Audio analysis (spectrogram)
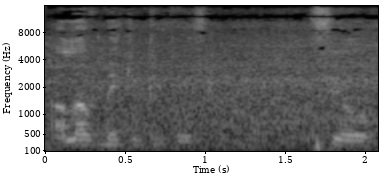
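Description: A young man from Kenya chats loosely and slangily, mixing in Swahili. He is caught by a camera mic a few meters away on an outdoor terrace, with loud noise behind him. His pitch sits in a middle range. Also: monotone, moderate pace, far from the mic. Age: young adult. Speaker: interview guest. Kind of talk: casual chat. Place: outdoor terrace, sunny day.

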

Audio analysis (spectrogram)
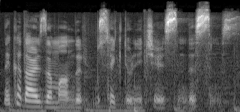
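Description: A woman's voice: on the low side, very fast, creaky. A woman hosting a local TV interview in a chatty, polite, wordy presenting style. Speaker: TV programme host interviewing business owners. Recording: music behind the voice. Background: background music.

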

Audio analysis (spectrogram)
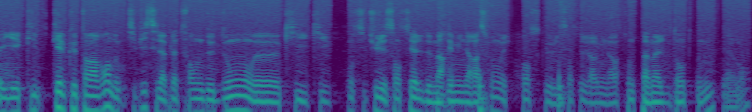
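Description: Man, deep voice, mellow, thoughtful, many fillers, panel guest, handheld mic. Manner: thoughtful, filler-heavy explaining. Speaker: panel guest, video creator. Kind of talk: casual panel talk. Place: classroom panel at a festival.

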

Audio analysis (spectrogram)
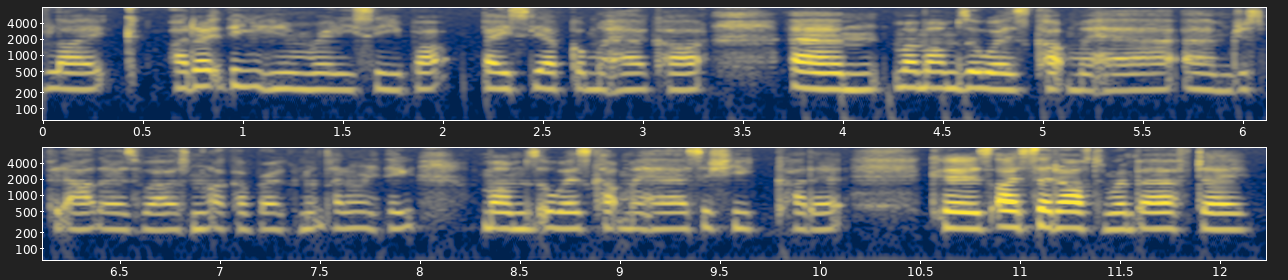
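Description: A woman, chatting casually to a phone camera at home in a husky, strained voice, rambling with lots of fillers. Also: a little high, level tone, fast talker, mellow. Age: 20s. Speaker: vlogger. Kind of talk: casual vlog chat. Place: indoors at home, bedroom and kitchen. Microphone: phone camera held at arm's length.

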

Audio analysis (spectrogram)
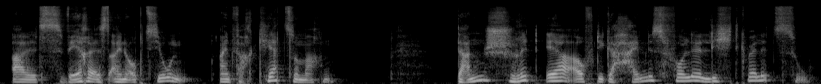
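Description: Casting: male narrator in his thirties for comic sci-fi, expressive, swooping pitch, deliberate slow tempo. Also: breathy edge. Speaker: author-narrator of a story podcast. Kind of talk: scripted narration of comic science fiction.

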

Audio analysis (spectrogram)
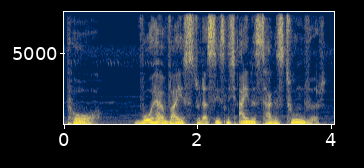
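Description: Man voicing a deep, husky pandaren uncle. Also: very animated, takes it slowly, mellow, faint music behind, full character voice. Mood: puzzled. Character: earnest, reasoning older male pandaren brewmaster, protective uncle.

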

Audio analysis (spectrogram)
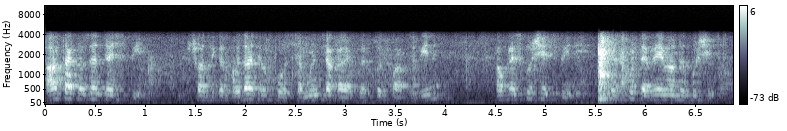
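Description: Older man preaching in an echoey church. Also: fairly high pitch. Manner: measured, explanatory preaching with pauses and restarts. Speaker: priest. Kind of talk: sermon. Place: large Orthodox church interior, indoors. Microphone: far camera. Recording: tinny, echoey church recording with hiss.

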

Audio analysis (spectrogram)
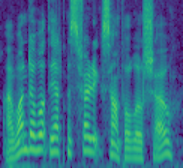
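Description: A jumpy, curious male archaeologist, voiced by a man narrating, lifted high above a normal speaking pitch. He is an audiobook space explorer, recorded dry. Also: very animated, fairly quick, creaky, no room sound, exaggerated voice. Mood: wondering. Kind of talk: audiobook character voice.

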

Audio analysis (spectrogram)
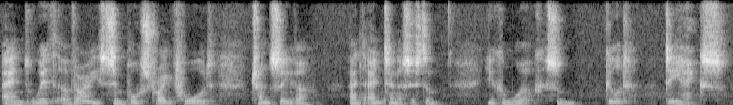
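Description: Older British man with a creaky voice. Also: on the high side, sing-song, slow pace, fairly bright tone. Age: 70s. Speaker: ham radio presenter. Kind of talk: explanatory talk to camera. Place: small home studio room, indoors.

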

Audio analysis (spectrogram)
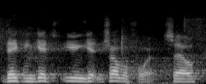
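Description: A man's voice: medium pitch, steady tone, fast talker. A man talking casually as a trucker vlogger, showing his gear in informal, slangy language on a handheld camera. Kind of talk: casual walk-through vlog, chatty and informal. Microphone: handheld camera on small tripod, no foam cover. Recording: reverberant, noisy handheld camera audio with handling clicks.

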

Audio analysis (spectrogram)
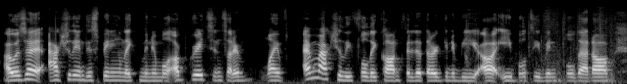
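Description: A woman's voice: on the low side, steady tone, very fast, fairly bright tone. A woman with a Filipino accent commentating live on a game in a wordy, code-switching way. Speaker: esports commentator.

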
